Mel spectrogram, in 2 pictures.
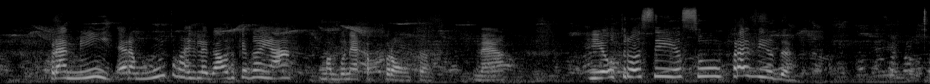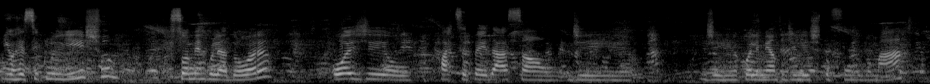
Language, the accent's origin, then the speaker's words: Portuguese; Rio de Janeiro, Brazil; nascida e criada no Rio de Janeiro. Amo essa cidade. E atualmente eu moro aqui na Urca.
